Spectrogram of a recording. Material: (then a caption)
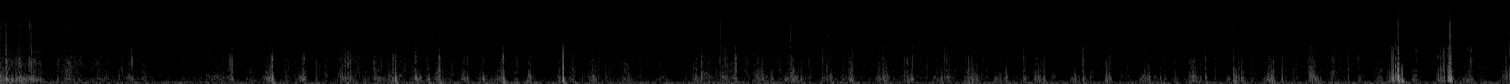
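Canvas fabric. Fingertips and nails scratch along the edge and stitches of a fabric sweater appliqué on a stuffed canvas pillow with fine embroidery and fuzzy pom-poms. The result is a quiet, steady stream of soft, dry scratching and rustling, broken by short, slightly louder scrapes near the end.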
